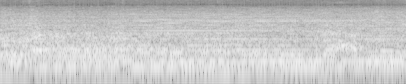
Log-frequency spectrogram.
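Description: Amateur rock band playing live: two electric guitars through small practice amps, playing a heavy metal part with steady sustained notes.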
